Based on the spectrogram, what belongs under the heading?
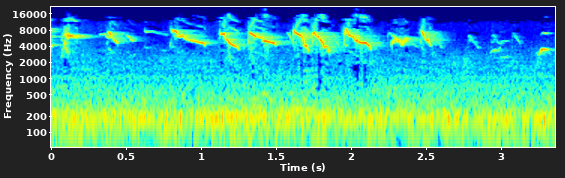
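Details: Ngeriwik song of an Oriental white-eye, meant to train caged birds: quick series of sharp, high, downslurred chirps, about three a second, bright and twittering, with a constant low background hum.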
